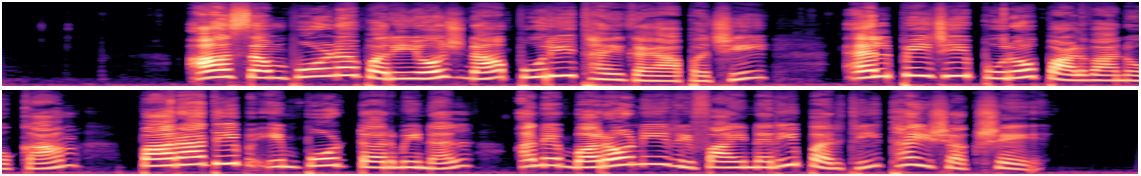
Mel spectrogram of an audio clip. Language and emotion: Gujarati, neutral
